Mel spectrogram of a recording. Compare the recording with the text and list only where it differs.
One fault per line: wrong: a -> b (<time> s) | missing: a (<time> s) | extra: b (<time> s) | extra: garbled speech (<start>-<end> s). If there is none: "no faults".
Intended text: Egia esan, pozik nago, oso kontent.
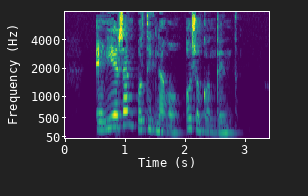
no faults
